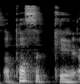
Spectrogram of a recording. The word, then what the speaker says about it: apothecary: What is it? Apothecary? – Yeah. – I don't know how to pronounce it. – Apothecary. Yeah, that's it.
